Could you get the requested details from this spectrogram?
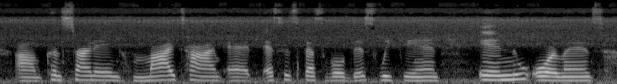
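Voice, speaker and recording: Noticeable background noise runs through the clip. Over it, a woman speaks. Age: 50s. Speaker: life vlogger and coach. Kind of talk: casual talk to camera. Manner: reflective, emotional.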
